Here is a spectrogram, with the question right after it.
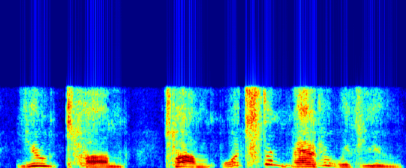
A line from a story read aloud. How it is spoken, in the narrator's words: she gasped out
